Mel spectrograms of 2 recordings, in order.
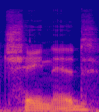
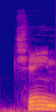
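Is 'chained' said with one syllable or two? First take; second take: two; one. First: The word is said as two syllables. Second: The word is said as one syllable.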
